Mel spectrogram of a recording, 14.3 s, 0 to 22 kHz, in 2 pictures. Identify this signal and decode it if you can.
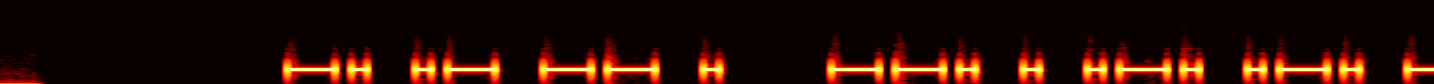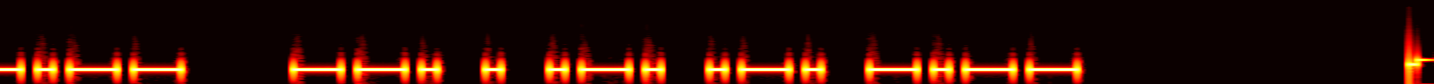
Morse code, heard as a keyed tone, about 15 wpm, 700 Hz. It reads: NAME GERRY GERRY
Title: Practice QSO - Exchange 1 - Beginning - 15wpm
